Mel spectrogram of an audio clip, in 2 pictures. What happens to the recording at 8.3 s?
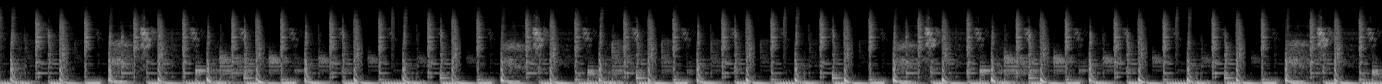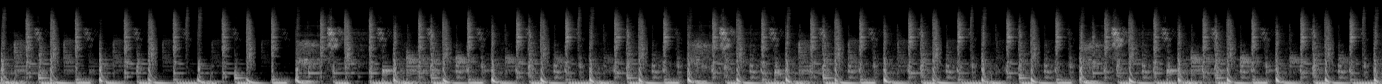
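Nothing goes wrong at 8.3 s; the audio plays through that moment intact, with no dropout, click, distortion or other fault.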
